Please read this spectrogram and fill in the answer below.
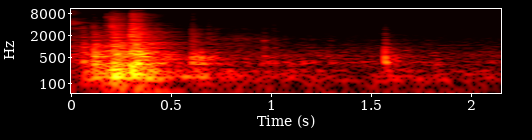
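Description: A potted plant being slid down into a self-watering pot, a short scraping knock in the first half second, then a faint click.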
